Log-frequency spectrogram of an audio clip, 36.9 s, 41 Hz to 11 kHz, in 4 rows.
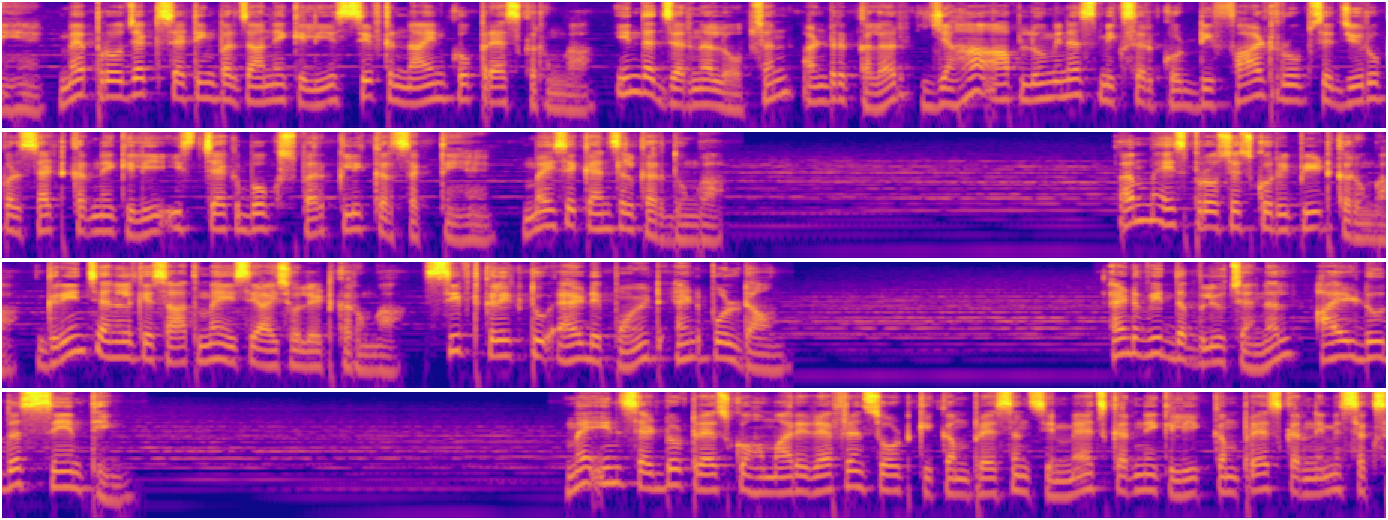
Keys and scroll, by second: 1.4 shift+9.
